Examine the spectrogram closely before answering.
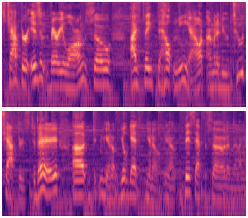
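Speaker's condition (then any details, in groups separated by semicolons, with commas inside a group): No condition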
